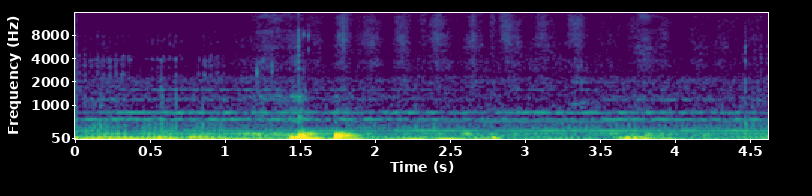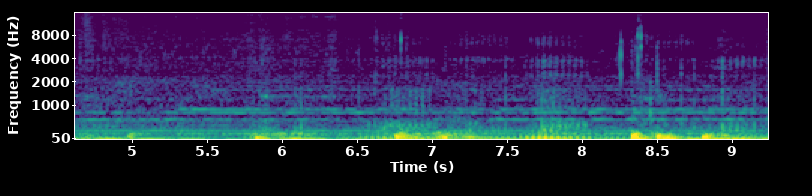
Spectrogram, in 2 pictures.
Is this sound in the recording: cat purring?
yes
